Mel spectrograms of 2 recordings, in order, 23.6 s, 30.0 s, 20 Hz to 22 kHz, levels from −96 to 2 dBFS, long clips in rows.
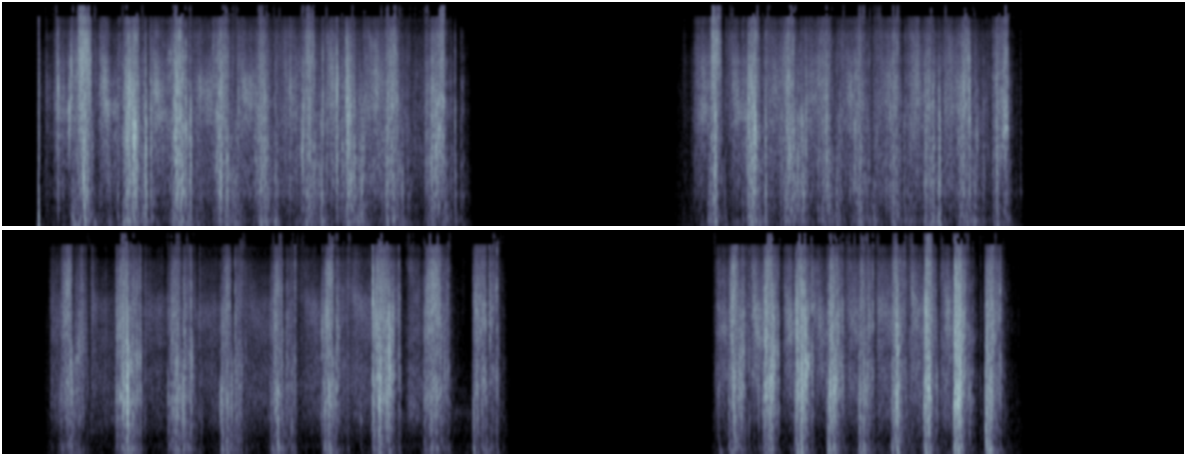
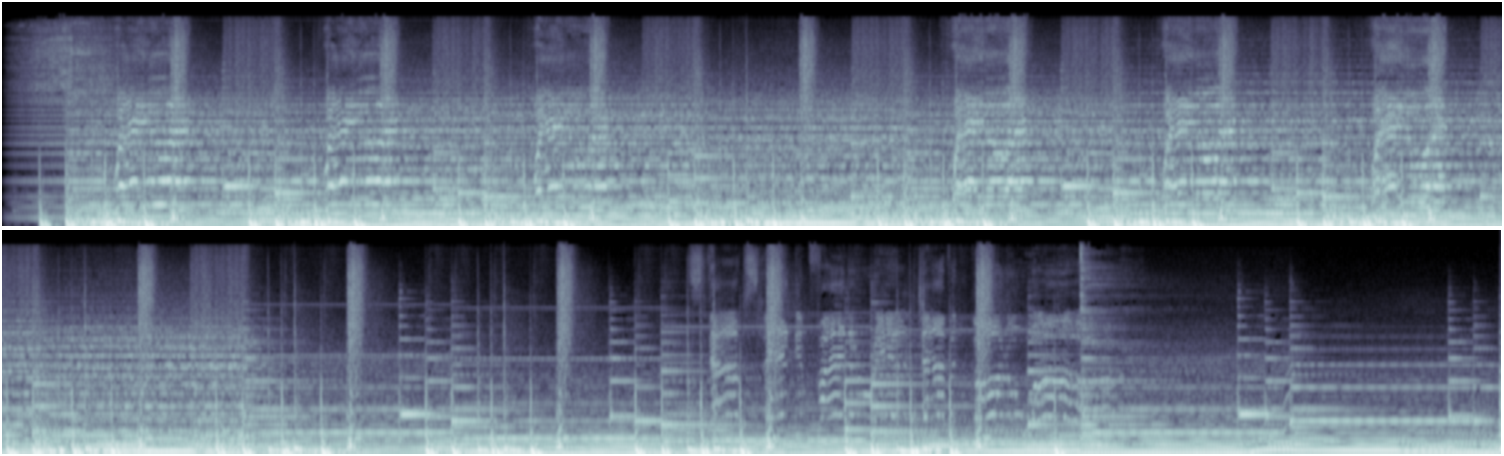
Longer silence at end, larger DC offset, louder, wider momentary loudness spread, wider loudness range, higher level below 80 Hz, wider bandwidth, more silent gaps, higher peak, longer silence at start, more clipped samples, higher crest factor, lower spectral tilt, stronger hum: first, 1.8 s vs 0 s; neither; second, -28 LUFS vs -13 LUFS; first, 12 LU vs 5 LU; first, 9 LU vs 2 LU; second, -64 dBFS vs -16 dBFS; first, over 20 kHz vs 16 kHz; first, 4.70-6.72 s, 10.22-12.25 s, 16.91-18.92 s vs none; about the same, 0 dBFS vs 0 dBFS; first, 0.5 s vs 0.3 s; neither; first, 32 dB vs 10 dB; second, 1 dB/octave vs -7 dB/octave; neither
